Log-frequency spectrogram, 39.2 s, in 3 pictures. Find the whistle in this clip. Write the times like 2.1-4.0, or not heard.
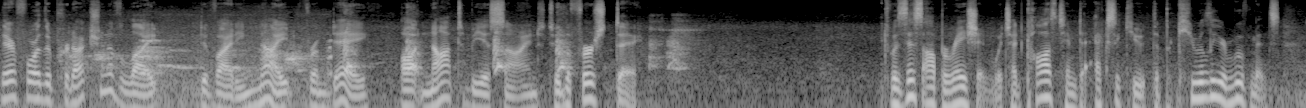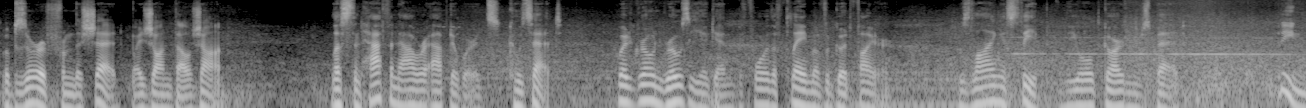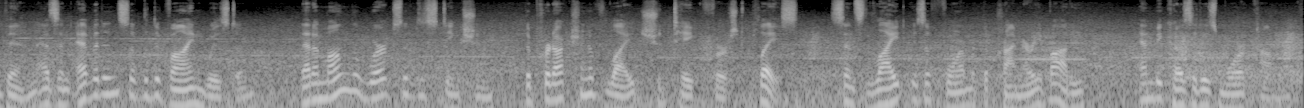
not heard.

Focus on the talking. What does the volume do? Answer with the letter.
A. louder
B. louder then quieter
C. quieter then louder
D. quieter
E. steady
E.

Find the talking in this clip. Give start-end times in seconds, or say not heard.
0.0-6.5, 8.8-15.4, 16.4-25.1, 25.9-39.1.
